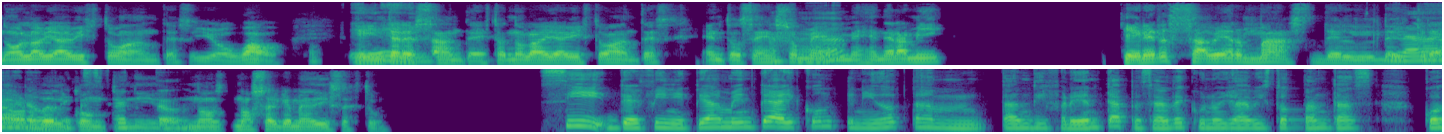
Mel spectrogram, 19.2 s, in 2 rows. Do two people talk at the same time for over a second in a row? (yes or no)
yes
